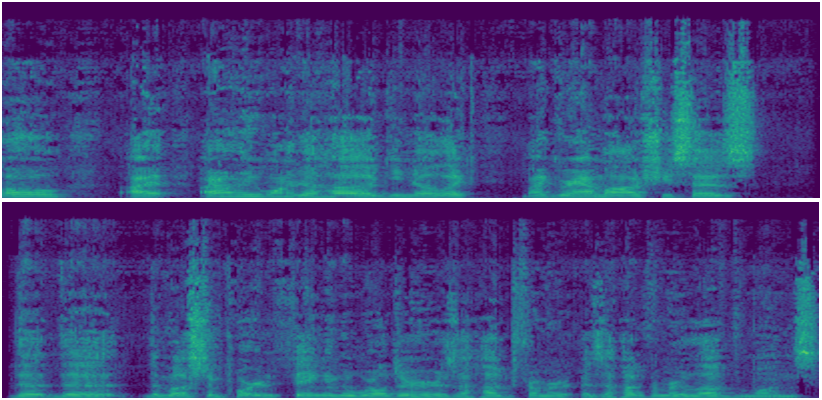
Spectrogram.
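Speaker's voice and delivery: high, acted tearful sobbing, stumbling through words. Retelling how a girl on a show reacted: imitating Giuliana crying. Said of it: "Giuliana just starts, like, crying, saying".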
